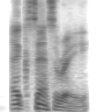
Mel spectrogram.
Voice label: "accessary", British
